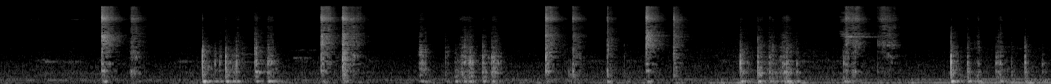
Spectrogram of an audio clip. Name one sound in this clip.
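A metal spatula taps and clinks against a cake stand.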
